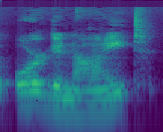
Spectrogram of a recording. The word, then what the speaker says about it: orgonite: organite more orgon energy to the organite pyramid that's the correct way to say it oh that's beautiful i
